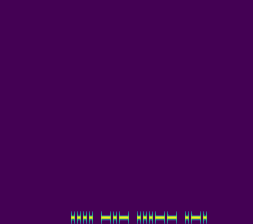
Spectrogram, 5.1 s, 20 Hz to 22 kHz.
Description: Morse code, heard as a keyed tone, about 20 wpm, 700 Hz. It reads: HK3R
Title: DXCC-100 Call Signs - 4 Characters - 20wpm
